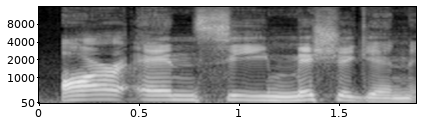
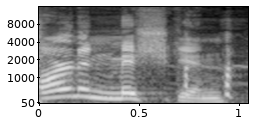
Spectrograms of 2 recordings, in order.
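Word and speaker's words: Arnon Mishkin: I thought she was trying to say RNC Michigan and mispronouncing it. But it's Arnon Michigan is the person who is in charge of the Fox News decision desk.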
